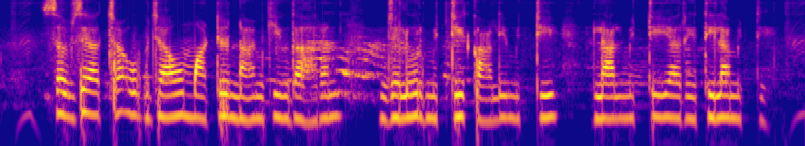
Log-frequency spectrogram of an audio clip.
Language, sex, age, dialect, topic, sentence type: Magahi, female, 18-24, Northeastern/Surjapuri, agriculture, question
